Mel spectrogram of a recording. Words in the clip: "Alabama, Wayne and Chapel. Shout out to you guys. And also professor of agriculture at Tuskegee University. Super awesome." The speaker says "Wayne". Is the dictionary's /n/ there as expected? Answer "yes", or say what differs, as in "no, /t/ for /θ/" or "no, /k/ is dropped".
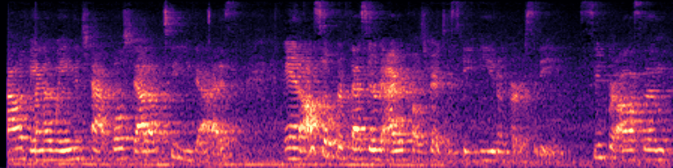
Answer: no, /n/ is dropped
